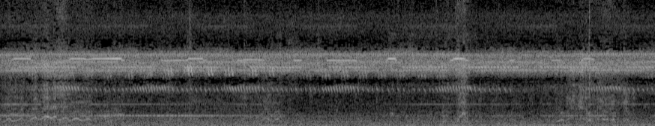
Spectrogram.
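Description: Small electric motors whine as toy trucks crawl up a dirt slope.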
